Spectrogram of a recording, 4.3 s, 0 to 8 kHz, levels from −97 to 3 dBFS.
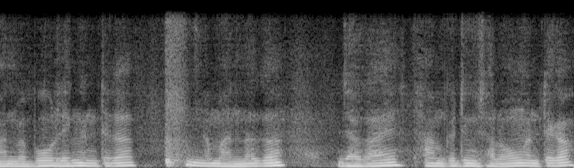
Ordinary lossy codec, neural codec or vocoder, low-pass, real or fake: none; codec, 24 kHz, 0.9 kbps, DualCodec; 7.2 kHz; fake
